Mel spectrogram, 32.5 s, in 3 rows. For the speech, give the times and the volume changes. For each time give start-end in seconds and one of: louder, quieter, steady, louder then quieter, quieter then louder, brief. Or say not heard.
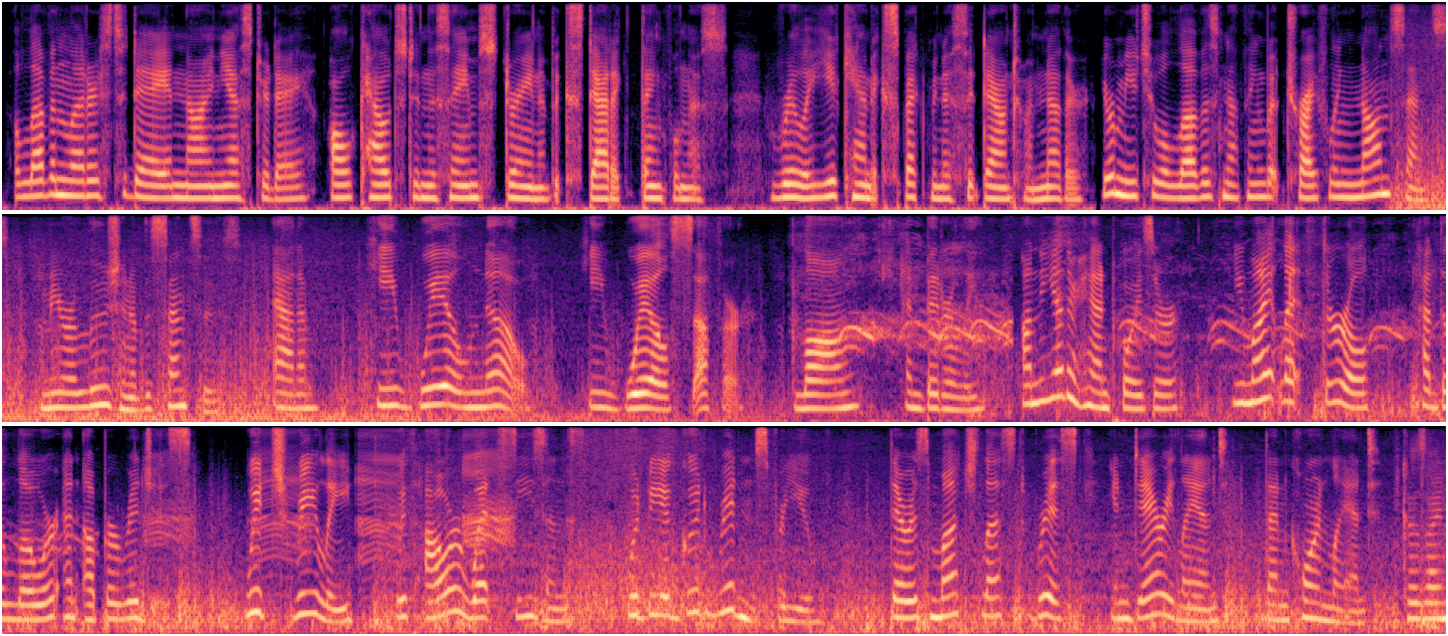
0.1-32.4 steady.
